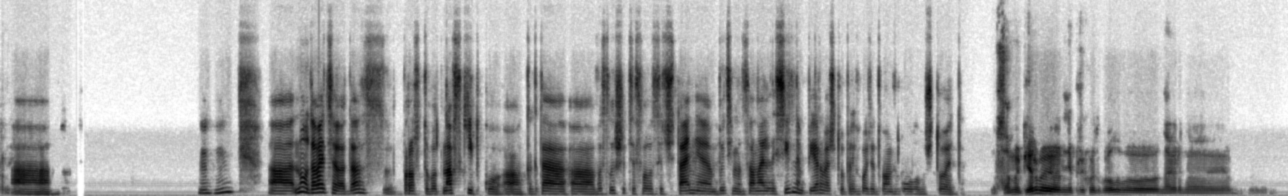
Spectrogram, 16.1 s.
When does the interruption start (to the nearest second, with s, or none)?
none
